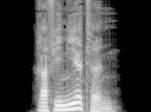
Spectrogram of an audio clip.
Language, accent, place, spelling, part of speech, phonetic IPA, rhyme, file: German, Germany, Berlin, raffinierten, adjective / verb, [ʁafiˈniːɐ̯tn̩], -iːɐ̯tn̩, De-raffinierten.ogg
- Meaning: inflection of raffinieren: 1. first/third-person plural preterite 2. first/third-person plural subjunctive II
